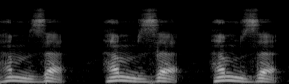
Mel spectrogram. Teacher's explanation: আইনের জায়গায় হামজাইন উচ্চারণ করে। এটা হামজা হলকের শুরু থেকে।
